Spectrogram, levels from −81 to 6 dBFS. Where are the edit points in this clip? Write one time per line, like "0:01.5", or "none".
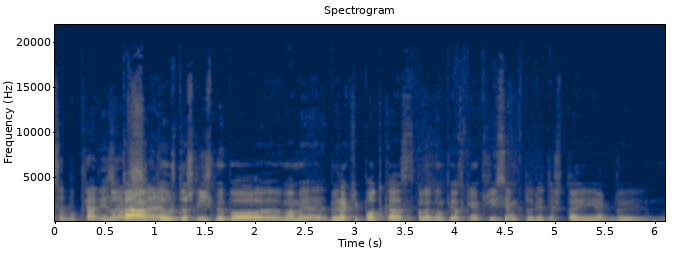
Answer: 0:02.8
0:03.5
